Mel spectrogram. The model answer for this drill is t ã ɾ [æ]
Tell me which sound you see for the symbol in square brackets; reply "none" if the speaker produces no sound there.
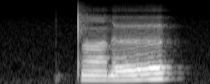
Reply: ə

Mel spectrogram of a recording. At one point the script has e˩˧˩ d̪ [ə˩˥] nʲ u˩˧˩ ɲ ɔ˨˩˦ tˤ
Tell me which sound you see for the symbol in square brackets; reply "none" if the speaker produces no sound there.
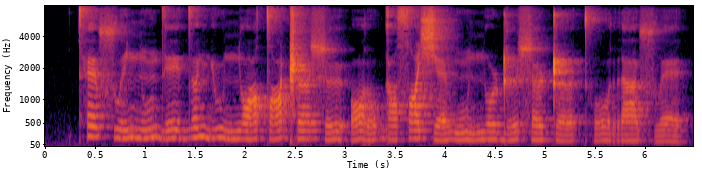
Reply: ə˧˥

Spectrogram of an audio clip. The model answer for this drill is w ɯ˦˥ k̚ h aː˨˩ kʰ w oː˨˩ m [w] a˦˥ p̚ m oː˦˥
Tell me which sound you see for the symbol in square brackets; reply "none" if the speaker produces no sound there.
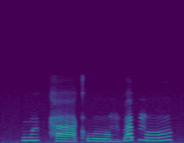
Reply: b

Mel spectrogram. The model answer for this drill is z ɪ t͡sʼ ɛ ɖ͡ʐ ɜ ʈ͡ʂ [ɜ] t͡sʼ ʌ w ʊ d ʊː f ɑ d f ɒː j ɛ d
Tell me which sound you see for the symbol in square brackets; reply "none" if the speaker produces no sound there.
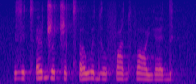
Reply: ɛ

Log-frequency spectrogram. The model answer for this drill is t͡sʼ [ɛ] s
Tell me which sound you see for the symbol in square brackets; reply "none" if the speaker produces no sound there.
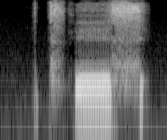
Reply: e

